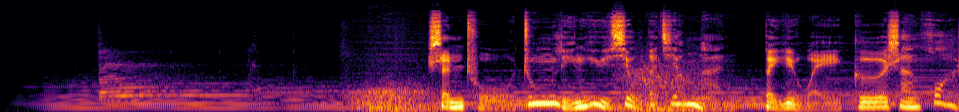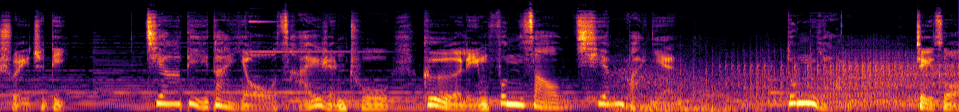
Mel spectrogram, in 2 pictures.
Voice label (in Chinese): 男 专题 红木家具 低沉磁性, 国语男声配音; 东阳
